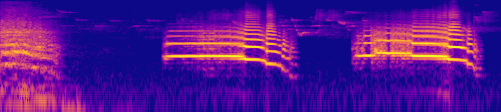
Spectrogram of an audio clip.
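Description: An elephant gives two loud, brassy trumpets, each held about a second before sliding downward.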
